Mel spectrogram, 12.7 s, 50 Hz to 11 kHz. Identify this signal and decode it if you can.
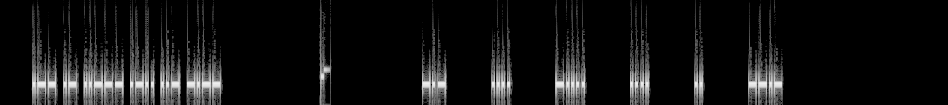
Morse code, heard as a keyed tone, about 34 wpm, spaced as for 18 wpm, 700 Hz. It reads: WA2LUY KH6HIQ
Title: USA Call Signs - 6 Characters - 6x Character Spacing - 35wpm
